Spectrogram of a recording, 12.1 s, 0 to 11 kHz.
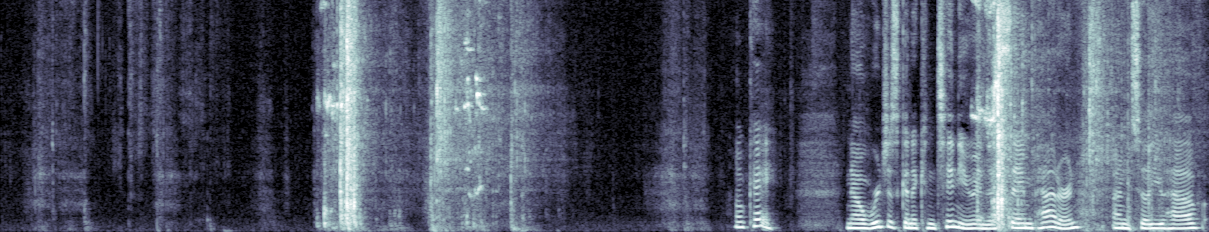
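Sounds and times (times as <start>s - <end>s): loom wooden clattering knocks: 3.2s - 5.5s, 9.7s - 12.0s.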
